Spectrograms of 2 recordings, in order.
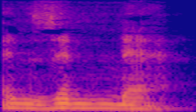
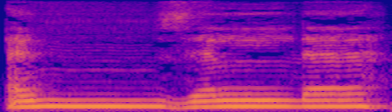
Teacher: So the lam should be clear and obvious. It should never be merged or mudgham. So avoid merging the lam into the following letter.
